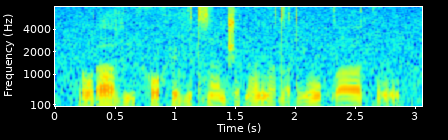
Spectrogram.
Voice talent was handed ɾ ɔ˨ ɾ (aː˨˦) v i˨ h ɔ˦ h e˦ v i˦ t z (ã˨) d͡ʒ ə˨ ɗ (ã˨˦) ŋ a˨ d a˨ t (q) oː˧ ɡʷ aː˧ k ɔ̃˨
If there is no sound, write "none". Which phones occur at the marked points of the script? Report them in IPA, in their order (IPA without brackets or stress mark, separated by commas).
aː˦˨, ã˨, ã˨˦, ŋ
